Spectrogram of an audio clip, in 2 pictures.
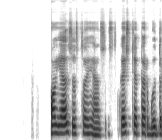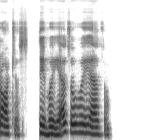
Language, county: Lithuanian, Panevėžys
